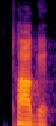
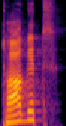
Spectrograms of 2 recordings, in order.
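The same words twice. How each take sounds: First: "target" dropping low and final; "target" said lower, landing flat and finished; falling tune. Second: "target" rising upward as if listing the first point; "target" said louder with the pitch climbing at the end; rising tune. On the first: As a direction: close "target" off with a firm downward fall. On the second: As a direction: lift the end of "target" like a question. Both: Shown as a demonstration. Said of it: "So, target".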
